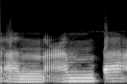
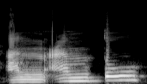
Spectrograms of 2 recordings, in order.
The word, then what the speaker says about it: an'amta: Contohnya an'amta alaihim, dia membaca an'amtu alaihim atau an'amti alaihim. Ini merubah makna.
